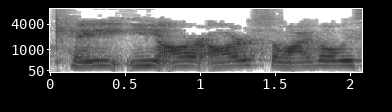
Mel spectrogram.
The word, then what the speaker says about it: Kerr: And so is, I hear her name pronounced as Carr, but it's spelled K-E-R-R, so I've always said Kerr. But Deborah Carr, she is great in this as well.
